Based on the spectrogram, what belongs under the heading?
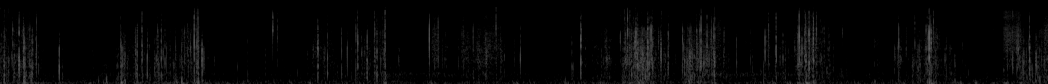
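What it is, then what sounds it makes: Plastic-wrapped pack of cotton pads. Long nails scratch and squeeze a full cylindrical pack of cotton pads wrapped in crinkly plastic film, held close to the mic. Bright, dry crinkling and scratchy crackles come in quick bursts with brief quieter gaps, carrying little low end and almost no ring.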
